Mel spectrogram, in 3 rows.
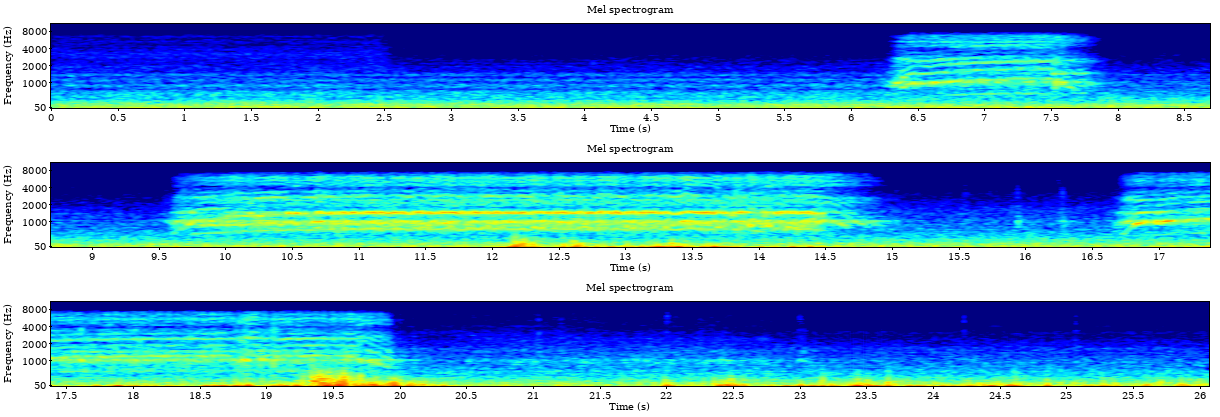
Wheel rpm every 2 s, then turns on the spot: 0, 0, 0, 90, 20, 150, 160, 60, 70, 150, 20, 10, 0.
20-24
